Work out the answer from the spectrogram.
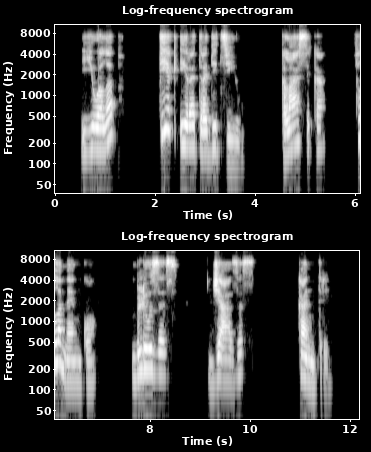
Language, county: Lithuanian, Panevėžys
